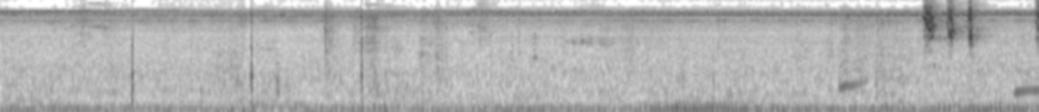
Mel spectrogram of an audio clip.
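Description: Insect chorus buzzing steadily at a high pitch, with a few faint clicks. About nine seconds in, three short, sharp, high chirps are the loudest sounds.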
